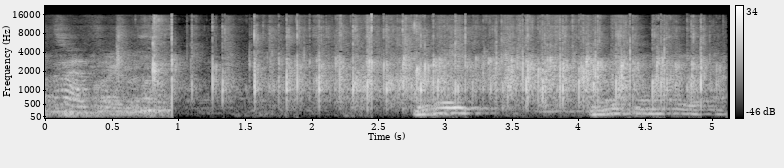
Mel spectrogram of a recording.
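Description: A crowd applauds and cheers in a room.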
